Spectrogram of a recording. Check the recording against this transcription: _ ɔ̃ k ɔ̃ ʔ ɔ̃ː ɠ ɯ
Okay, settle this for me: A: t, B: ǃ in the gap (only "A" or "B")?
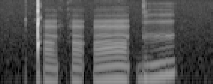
B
